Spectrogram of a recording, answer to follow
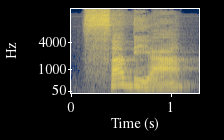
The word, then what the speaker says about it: sabiá: de sabia sábia sabiá sabiá apresenta a última sílaba tônica portanto nós chamamos o palavra oxi tona sabia e sabe apresentam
